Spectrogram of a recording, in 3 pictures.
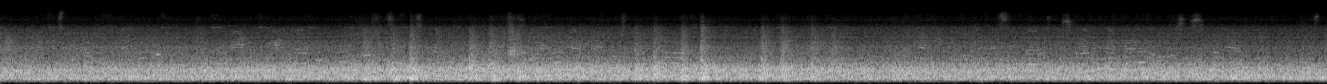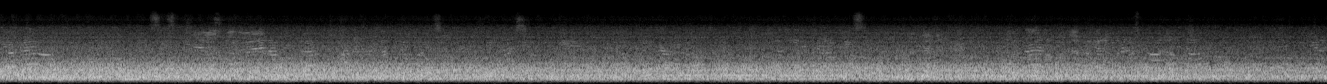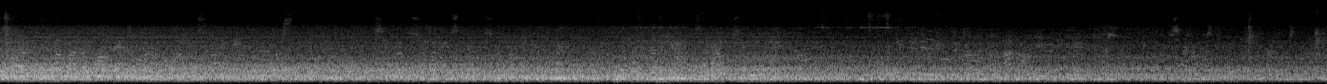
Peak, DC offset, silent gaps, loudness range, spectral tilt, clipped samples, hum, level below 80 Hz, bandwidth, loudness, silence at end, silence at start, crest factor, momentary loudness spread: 0 dBFS; under 0.1%; none; 12 LU; -6 dB/octave; under 0.1%; none; -76 dBFS; 12.5 kHz; -19 LUFS; 0 s; 0 s; 18 dB; 14 LU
